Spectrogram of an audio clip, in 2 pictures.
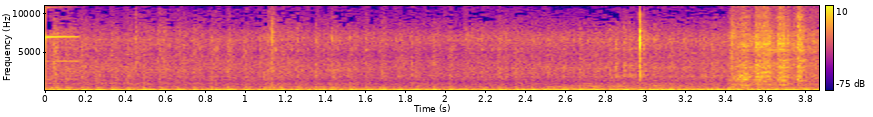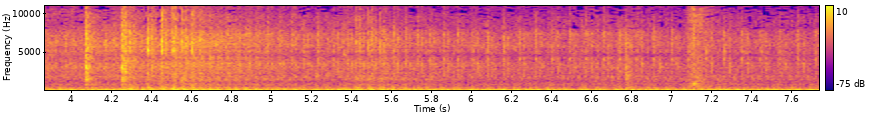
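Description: A motorcycle engine hums steadily at low pitch while the rider takes a curve during a learner riding practice, with occasional clatter and faint background noise over the continuous drone.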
